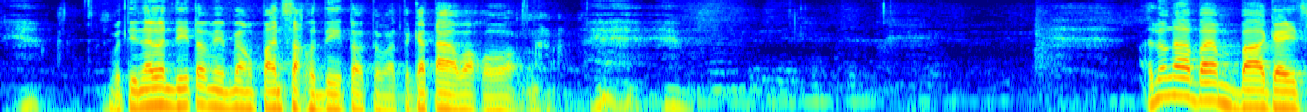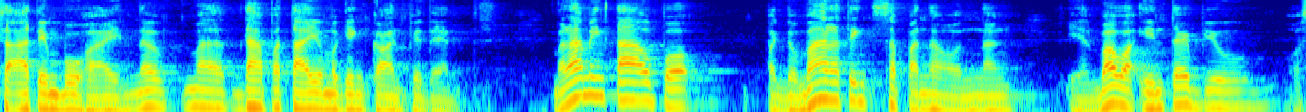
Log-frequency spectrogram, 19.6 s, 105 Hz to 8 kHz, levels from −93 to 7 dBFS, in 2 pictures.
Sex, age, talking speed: male, 50-69, 105 wpm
